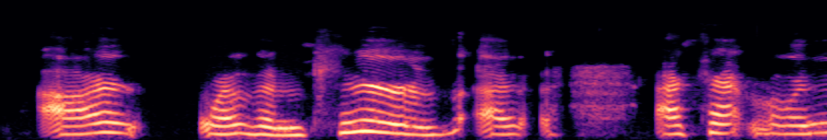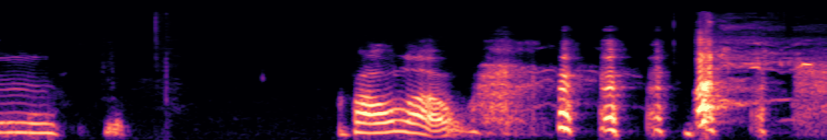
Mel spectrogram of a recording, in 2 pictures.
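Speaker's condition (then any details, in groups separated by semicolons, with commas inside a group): Tongue cancer; radiation treated, later hemorrhagic stroke from radiation; 11 years since diagnosis, new tongue spot biopsied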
